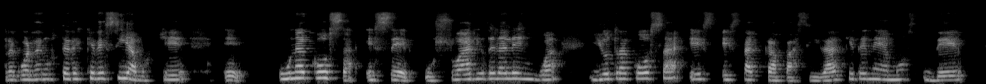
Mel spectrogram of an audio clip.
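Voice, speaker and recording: A woman teacher, giving an online lecture and often checking in with her students. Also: fairly high pitch. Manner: explanatory, often checks in with "¿cierto?" and "¿ya?". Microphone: computer mic on a video call.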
